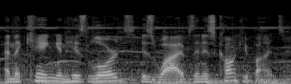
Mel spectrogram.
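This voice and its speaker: A man narrating dramatized scripture in a formal, measured storytelling style. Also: mid-range voice, animated. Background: music.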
